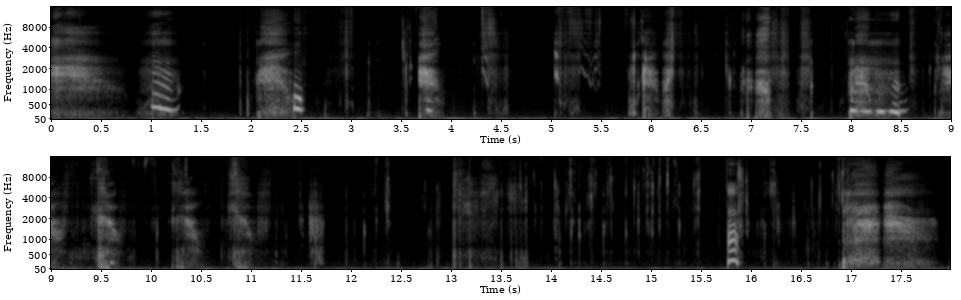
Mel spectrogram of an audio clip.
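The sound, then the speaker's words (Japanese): Close, wet licking and mouth sounds from ear-licking ASMR: many soft smacks and moist clicks scattered irregularly across the stretch, mixed with quiet sighs and breaths. “お兄ちゃんの耳もっと舐めていい？お兄ちゃんの耳美味しいんだもん。”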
